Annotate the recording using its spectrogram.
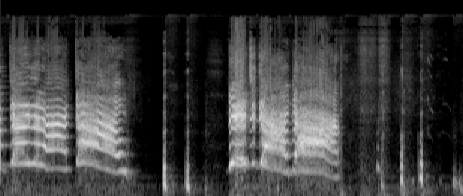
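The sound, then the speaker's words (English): A man screams into a microphone in two long, strained, high-pitched vocal wails, imitating a singer's soaring note from a song, followed by a scattering of short, sharp clicks and taps. “They're just screaming into our goddamn microphone.”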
